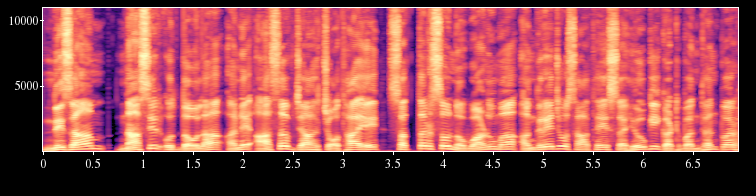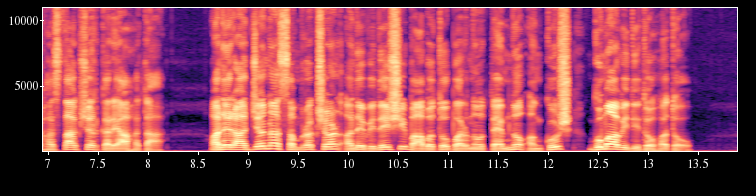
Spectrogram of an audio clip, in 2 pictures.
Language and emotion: Gujarati, neutral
